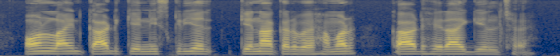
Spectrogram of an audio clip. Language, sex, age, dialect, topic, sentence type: Maithili, male, 36-40, Bajjika, banking, question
